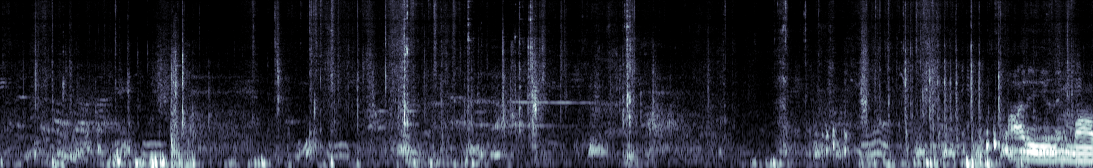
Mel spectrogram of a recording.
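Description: A pair of Khali pigeons kept by a Punjabi pigeon fancier coo repeatedly at close range, the soft calls recurring among rustling and handling noise.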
